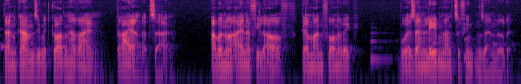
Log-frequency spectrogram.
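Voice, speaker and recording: Deep deadpan crime story narrator, ironic, faint music behind, radio play. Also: male voice, normal speed. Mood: wry. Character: wry, laconic male narrator of a detective story.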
